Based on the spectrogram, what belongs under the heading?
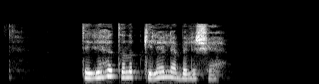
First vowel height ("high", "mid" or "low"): mid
